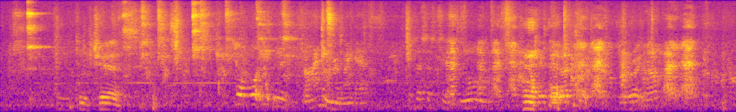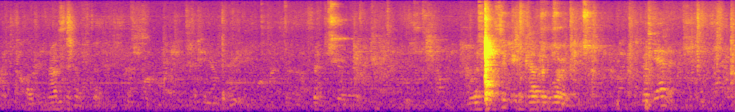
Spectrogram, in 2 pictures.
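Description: A parrot chatters and squawks nearby.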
